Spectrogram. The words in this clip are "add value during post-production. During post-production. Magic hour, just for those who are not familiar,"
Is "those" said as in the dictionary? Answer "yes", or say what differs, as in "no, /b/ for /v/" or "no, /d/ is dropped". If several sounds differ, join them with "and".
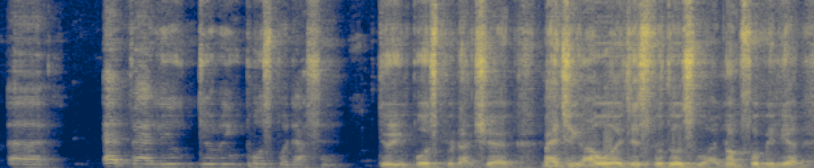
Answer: no, /s/ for /z/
